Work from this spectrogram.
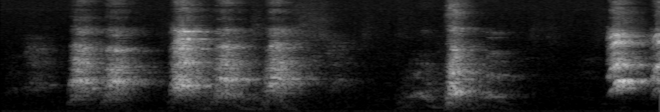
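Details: Cavalier King Charles Spaniel puppies from Robin's litter, filmed indoors on a kitchen livestream camera, giving high yappy barks in quick clustered bursts, with pauses between groups, over a steady low electrical hum.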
